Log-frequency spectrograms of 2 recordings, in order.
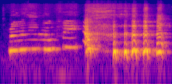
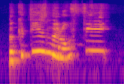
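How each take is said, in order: First: Very high, slow squeal breaking into laughter; overwhelmed by how cute it is; squealing at cuteness. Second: Much higher, cutesy squeal; cooing over cuteness. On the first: Crafter gushing over the chicks' tiny feet, laughing squeal. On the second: Crafter showing viewers the chicks' tiny feet, cutesy high coo. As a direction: gush over something adorable. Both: Real, not acted.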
